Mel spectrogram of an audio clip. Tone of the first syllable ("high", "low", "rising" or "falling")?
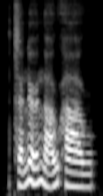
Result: rising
